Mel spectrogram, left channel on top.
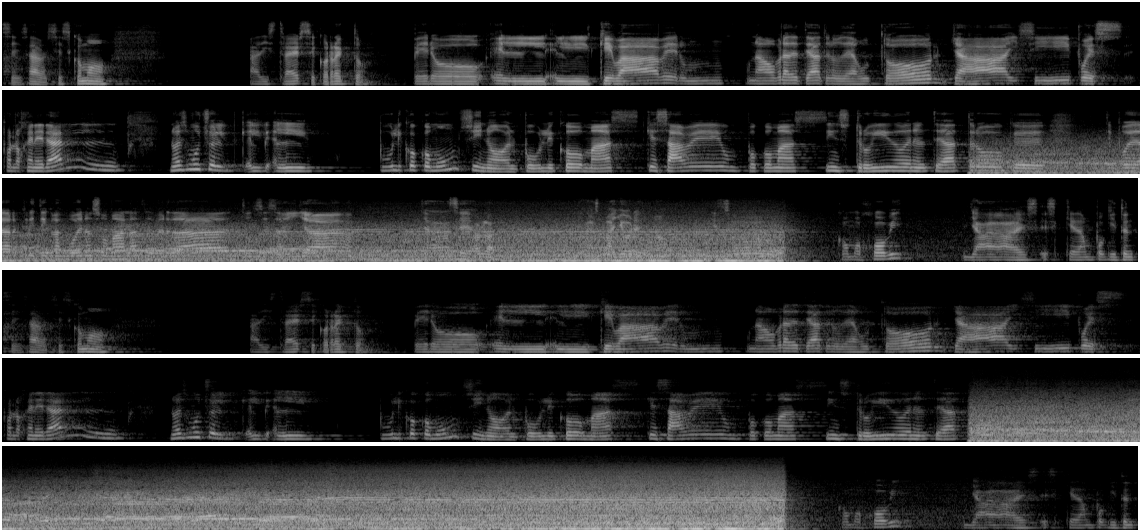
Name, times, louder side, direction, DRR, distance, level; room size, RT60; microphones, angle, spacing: voice 1, 0.0-1.6 2.5-3.7 4.1-14.5 15.2-22.1 22.4-26.3 26.9-27.7 28.3-29.5 29.8-30.6 31.1-31.8 32.4-34.1, left 6 dB, 60° left, 18 dB, 0.4 m, -33 dB
sound 1, 21.0-30.6, right 7 dB, 70° right, 0.3 m, -23 dB
sound 2, 24.1-32.9, right 1 dB, ahead, 3.4 m, -53 dB
15.0 x 11.5 x 4.5 m, 1.2 s
head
